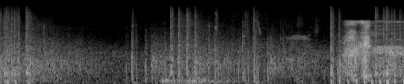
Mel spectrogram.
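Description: A shotgun fired one-handed in the VR shooter game Zero Caliber: several sharp, loud blasts over a noisy background, with the last burst near the end.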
